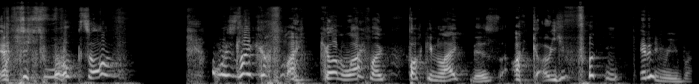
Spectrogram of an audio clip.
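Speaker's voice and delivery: cringe-laugh, squeaky high; embarrassed laughing. Real, not acted. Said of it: "My nerves".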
